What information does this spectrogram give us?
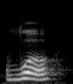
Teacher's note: दंतोष्ठ म्हणजेच दात आणि ओठ, ज्यामध्ये व हे एकटं व्यंजन येतं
